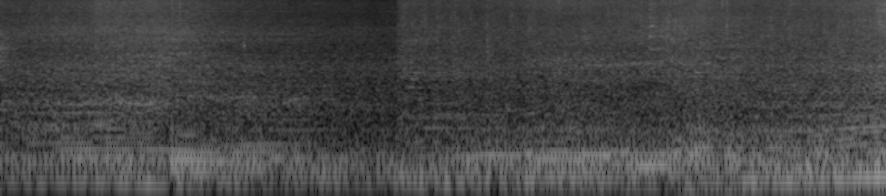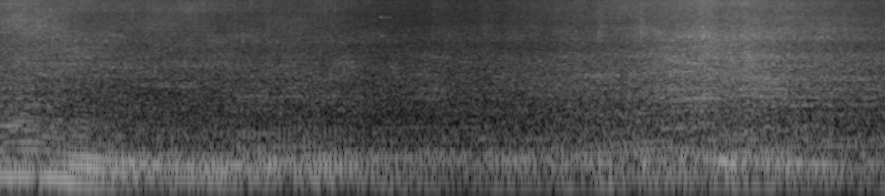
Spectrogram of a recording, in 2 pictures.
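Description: Motor vehicle noise: a steady low engine rumble that swells twice, about nine and sixteen seconds in, as vehicles pass close by.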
